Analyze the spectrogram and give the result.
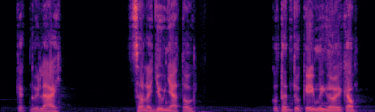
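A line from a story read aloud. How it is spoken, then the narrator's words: Aggressive yelling. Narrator (Vietnamese): Bà Diễm hùng hổ quát tháo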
